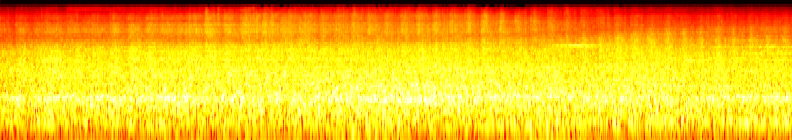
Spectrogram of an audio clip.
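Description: Freight train of autorack cars rolling past close by: steady rumble and rattle of the cars with the clickety-clack of wheels over rail joints.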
